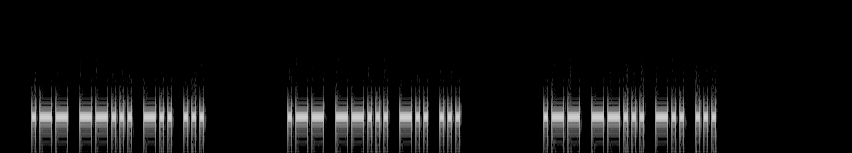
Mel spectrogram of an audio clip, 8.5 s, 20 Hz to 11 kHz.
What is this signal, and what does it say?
Morse code, heard as a keyed tone, about 30 wpm, 700 Hz. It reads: W7DS W7DS W7DS
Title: USA Call Signs - 4 Characters - Repeated 3x - 30wpm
